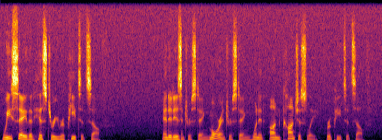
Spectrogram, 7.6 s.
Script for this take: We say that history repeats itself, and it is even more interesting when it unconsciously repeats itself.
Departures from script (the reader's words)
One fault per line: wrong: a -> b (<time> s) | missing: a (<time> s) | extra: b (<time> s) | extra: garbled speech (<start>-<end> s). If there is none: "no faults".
wrong: even -> interesting (3.6 s)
